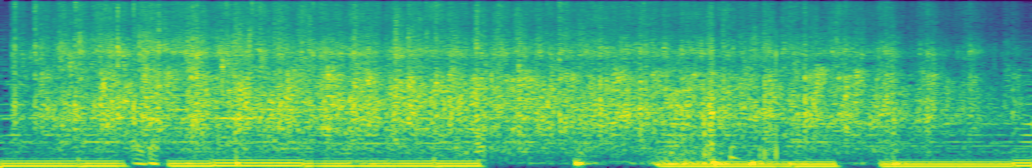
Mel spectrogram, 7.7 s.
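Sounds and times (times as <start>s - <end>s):
audience applause: 0.0s - 7.7s
laughter: 0.1s - 7.7s.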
